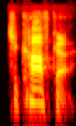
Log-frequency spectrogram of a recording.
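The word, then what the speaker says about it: Czkawka: probably butcher this sorry it's spelled c-z-k-a-w-k-a or chikovka that's how you pronounce it sure thanks ryan so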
